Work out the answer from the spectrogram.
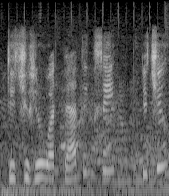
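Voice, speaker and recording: A woman's voice: high-pitched, lively intonation, moderate pace, loud music behind the voice, a loud crowd. A woman playing a frightened, bewildered train passenger in an audio drama. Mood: alarmed.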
